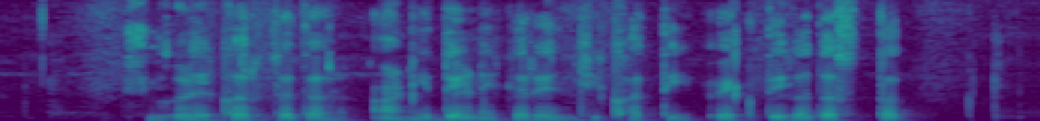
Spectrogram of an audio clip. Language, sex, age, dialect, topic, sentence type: Marathi, male, 18-24, Southern Konkan, banking, statement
